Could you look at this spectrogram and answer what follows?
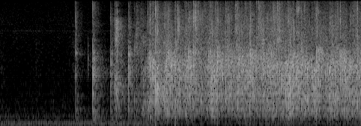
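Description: Audience applauding: a few scattered claps about a second in, quickly swelling into steady full applause.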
